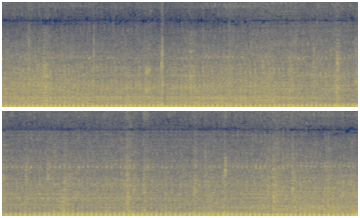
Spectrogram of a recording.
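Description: Antique engines left running at an outdoor Old Threshers show make a steady, continuous chugging and clattering drone at close range, with no pause and no voices.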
